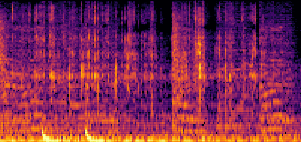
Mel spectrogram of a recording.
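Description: A foil trading-card pack wrapper crinkling and tearing as it is ripped open by hand, with many small crackles, over background music.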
